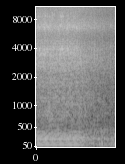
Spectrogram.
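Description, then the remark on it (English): A propeller airplane engine drones steadily with a deep, buzzing hum, loud and continuous, its tone roughening slightly toward the end as if the plane is passing or throttling down, on a flight from the Bahamas to Miami through mist. “The plane eventually lands safely.”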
